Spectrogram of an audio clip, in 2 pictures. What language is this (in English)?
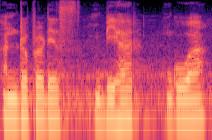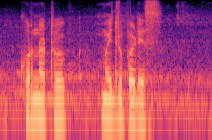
Bodo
